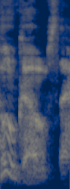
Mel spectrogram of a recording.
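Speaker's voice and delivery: harsh, rasping, crackly voice. Narrating the scene, the queen calls out to you in a harsh, crackling voice. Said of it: "she calls out to you in a harsh, crackling voice".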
